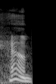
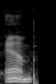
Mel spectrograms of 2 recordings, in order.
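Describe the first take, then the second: First: It begins with an audible H sound. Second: It begins with no H sound. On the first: The speaker calls it right. "I know you say hemp" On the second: The speaker calls it wrong. "You don't say emp"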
